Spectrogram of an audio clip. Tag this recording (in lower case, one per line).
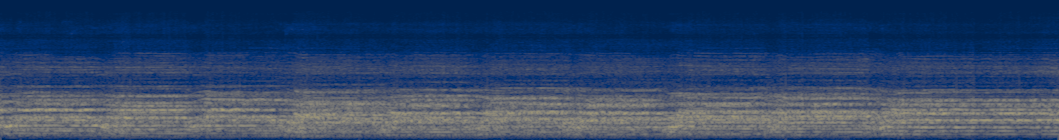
choir
orchestra
music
